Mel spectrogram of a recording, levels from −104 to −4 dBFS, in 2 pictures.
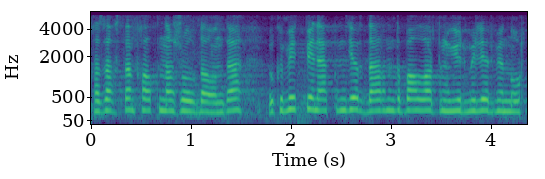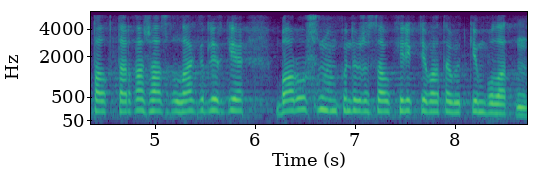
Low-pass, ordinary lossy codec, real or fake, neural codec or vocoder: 5.4 kHz; none; fake; vocoder, 22.05 kHz, 80 mel bands, WaveNeXt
